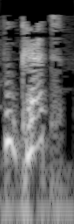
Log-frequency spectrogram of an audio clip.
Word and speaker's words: Phuket: Make sure you say it long U, because if it's short U, it can get us in trouble on air. But it's Phuket. That's also a B strain.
